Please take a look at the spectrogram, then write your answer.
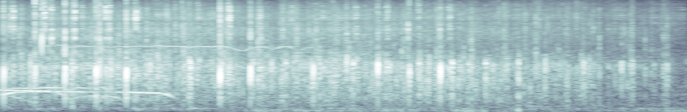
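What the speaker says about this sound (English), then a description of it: "Let's give him a round of applause." Applause from an audience at an evening foundation gala, steady dense clapping sustained throughout with a brief voice near the start.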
